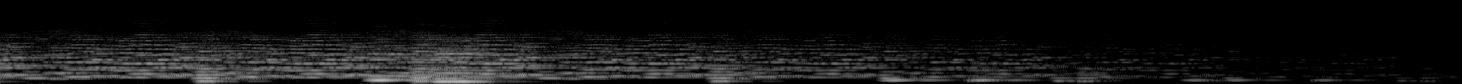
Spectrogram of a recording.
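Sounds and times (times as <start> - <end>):
cello: 0.0 - 11.0
violin: 0.0 - 12.4.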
